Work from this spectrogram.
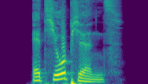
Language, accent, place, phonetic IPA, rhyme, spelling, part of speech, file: German, Germany, Berlin, [ɛˈti̯oːpi̯əns], -oːpi̯əns, Äthiopiens, noun, De-Äthiopiens.ogg
- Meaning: genitive singular of Äthiopien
